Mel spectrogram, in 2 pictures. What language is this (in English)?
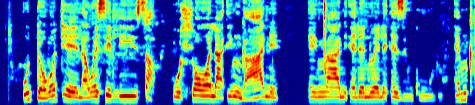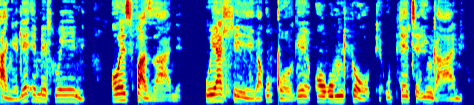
North Ndebele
